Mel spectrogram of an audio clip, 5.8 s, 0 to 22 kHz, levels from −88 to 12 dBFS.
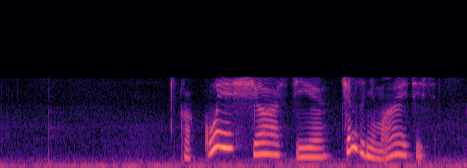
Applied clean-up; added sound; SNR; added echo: none; none; none; none.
